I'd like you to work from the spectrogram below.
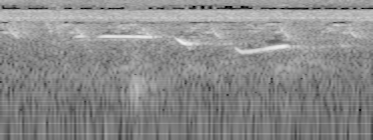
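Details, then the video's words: Common Iora (Aegithina tiphia) calling: a few thin, high whistles, one held level and one sliding upward, over a soft hiss of insects and background noise. "Common Iora A Forest Dweller with Distinctive Calls"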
